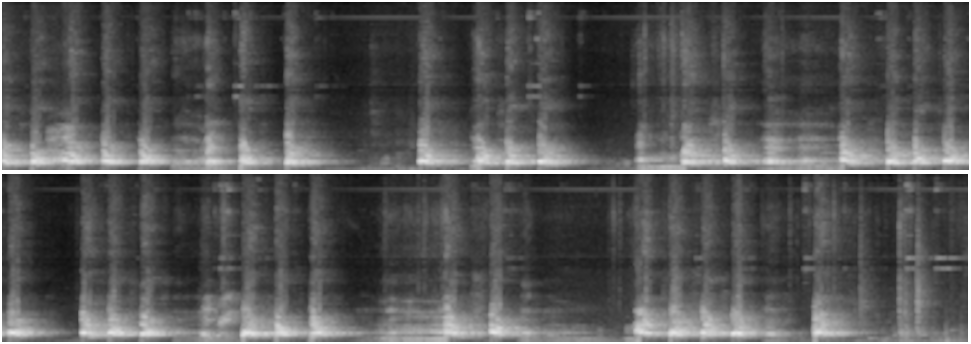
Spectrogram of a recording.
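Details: Jack Russell Terrier barking at a broom over an extended stretch, excited volleys of sharp yappy barks repeated in clusters with short gaps between runs.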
